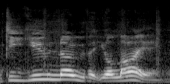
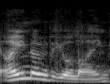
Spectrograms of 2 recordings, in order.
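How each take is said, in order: First: First "you" stressed, slow and higher. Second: "I" stressed in a slow, higher line. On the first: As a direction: punch the "you" in "Do you know". Turns the same words on scammer. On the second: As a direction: lean on "I", as against "you". Contrasts own knowledge with scammer's. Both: Retold or imitated.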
